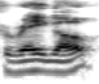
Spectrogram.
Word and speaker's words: Rego: or Rego it's it's spelled REO but it's pronounced Rego from Opa um in this case I opted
